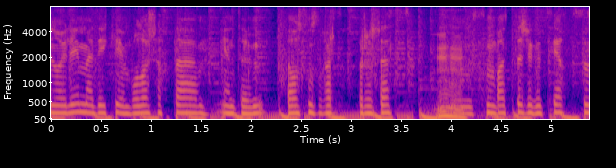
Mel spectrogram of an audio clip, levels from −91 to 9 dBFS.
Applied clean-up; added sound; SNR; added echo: none; none; none; none.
